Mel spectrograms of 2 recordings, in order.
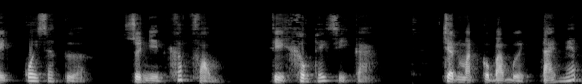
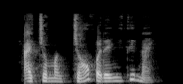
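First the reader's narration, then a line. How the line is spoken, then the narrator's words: Sudden loud shout. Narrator (Vietnamese): chợt bà ta quát lớn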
